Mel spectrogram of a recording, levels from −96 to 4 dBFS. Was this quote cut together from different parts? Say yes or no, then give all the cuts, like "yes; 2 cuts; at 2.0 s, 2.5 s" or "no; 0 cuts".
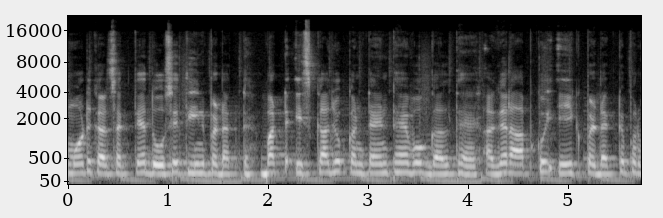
yes; 1 cut; at 4.2 s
